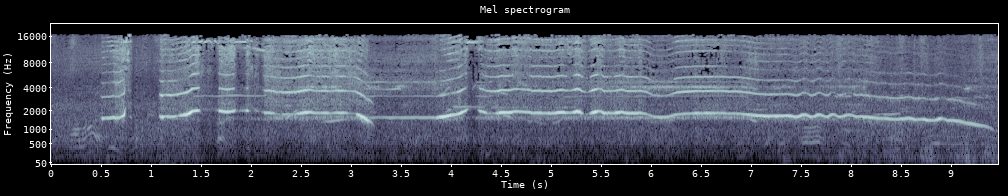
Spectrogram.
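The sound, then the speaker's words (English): A breathy, reedy whistle blown through the broken-off tip of a wet, spongy seaweed pod, played sideways at an angle like a cross-blown flute. It starts with a few short chirps and sliding pitch, then holds a long wavering tone that slowly falls and fades. Clear, no talking. “you get lots of them are long and clumps of seaweed, and you can just kind of break off, using your fingernails, break off the little tip, and you have like this kind of little whistle really, like a little ball that whistles.”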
